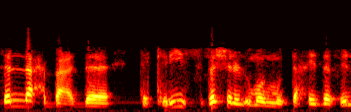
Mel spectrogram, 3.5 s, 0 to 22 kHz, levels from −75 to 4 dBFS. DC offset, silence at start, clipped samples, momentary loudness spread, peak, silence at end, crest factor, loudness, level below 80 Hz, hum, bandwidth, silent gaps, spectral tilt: under 0.1%; 0.05 s; under 0.1%; 9 LU; -2 dBFS; 0 s; 16 dB; -19 LUFS; -66 dBFS; none; 7 kHz; none; -5.5 dB/octave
